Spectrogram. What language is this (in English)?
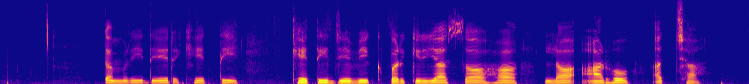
Magahi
